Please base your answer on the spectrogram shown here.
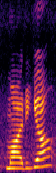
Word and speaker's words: Maria: Her name would have been pronounced Maria, as in Maria Carey.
